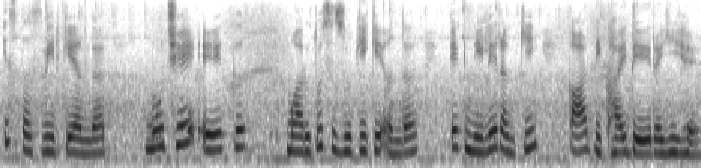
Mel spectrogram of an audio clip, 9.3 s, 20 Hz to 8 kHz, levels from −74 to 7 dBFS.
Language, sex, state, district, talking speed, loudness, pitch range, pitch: Hindi, female, Rajasthan, Jaipur, 120 wpm, -13 LUFS, 215-270 Hz, 235 Hz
